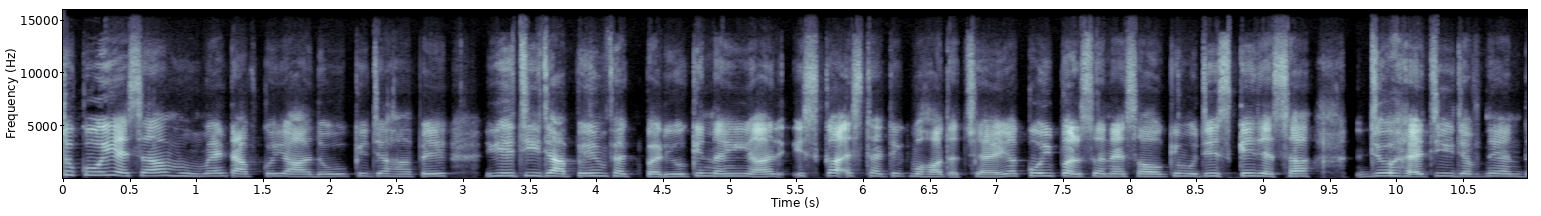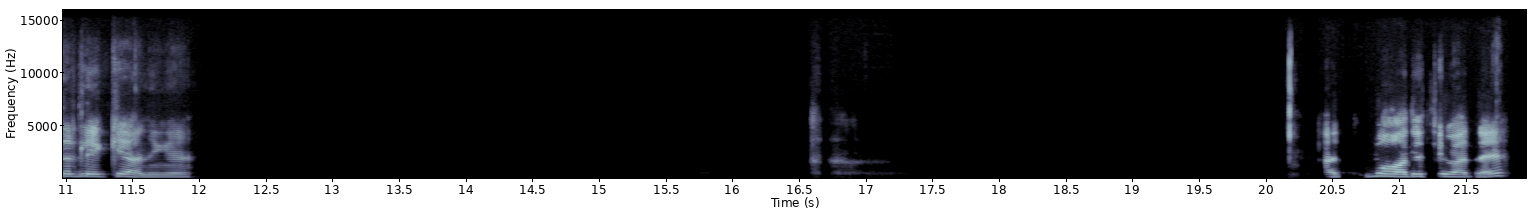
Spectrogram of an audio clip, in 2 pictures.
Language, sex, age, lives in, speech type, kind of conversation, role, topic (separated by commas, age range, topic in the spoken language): Hindi, female, 20-24, India, conversation, podcast, host, Tum apni aesthetic ko kaise define karte ho?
